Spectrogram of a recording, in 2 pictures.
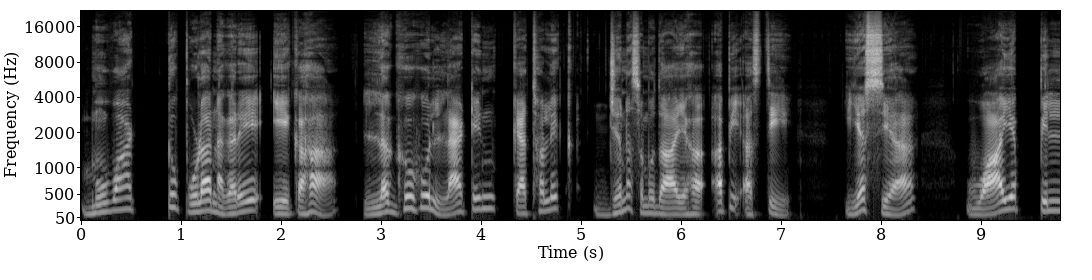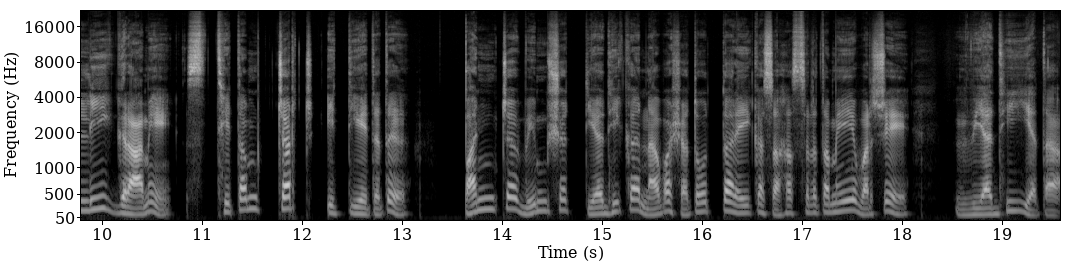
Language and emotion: Sanskrit, neutral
